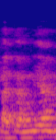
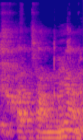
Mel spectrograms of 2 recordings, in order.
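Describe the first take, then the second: First: The middle consonant is a plain d sound. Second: The middle consonant is a ts sound. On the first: This is how others pronounce the word. "hindi kadangyan ang pronunciation namin" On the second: This is how the speaker's own tribe pronounces it. "kundi katsangyan"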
